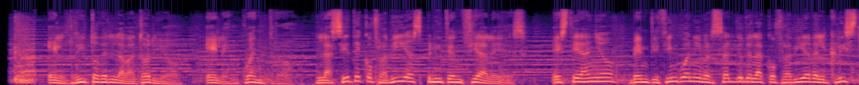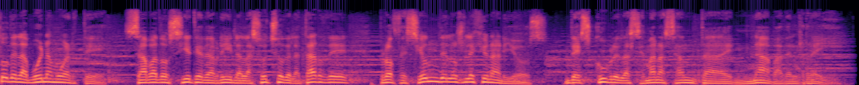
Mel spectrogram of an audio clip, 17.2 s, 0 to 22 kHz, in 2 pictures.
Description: SEMANA SANTA NAVA_Nava del Rey (publicidad SER Medina).mp3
